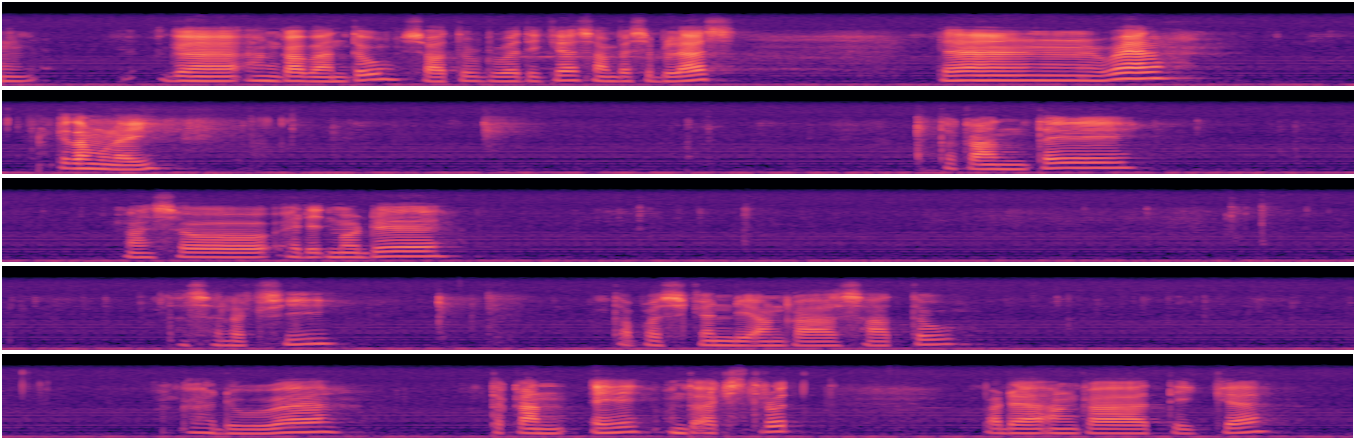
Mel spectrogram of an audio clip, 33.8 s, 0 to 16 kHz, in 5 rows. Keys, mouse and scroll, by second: 11.3 t, 13.0-13.4 scroll up 3, 13.9 click, 16.4 right click, 16.8 shift+right click, 17.6 scroll up 5, 20.3 shift+right click, 22.4 g, 24.4 click, 25.4 right click, 25.9 shift+right click, 26.6 g, 28.2 shift+middle click, 30.6 e.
